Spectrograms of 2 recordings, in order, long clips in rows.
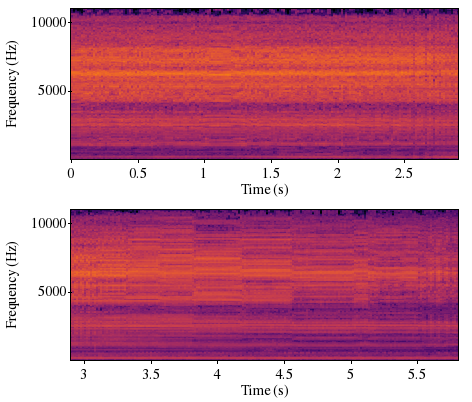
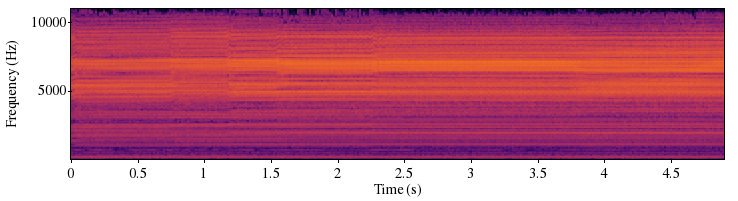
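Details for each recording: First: Dan Kubin Sidewinder V3R tattoo machine with rubber bands on, about 5–7 V, before the fix: a high buzzing whir that wavers, dipping and surging in pitch. Speed inconsistency. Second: Dan Kubin Sidewinder V3R tattoo machine after the fix, rubber bands on, at around 5.5–6.5: a consistent high buzz over a firm low hum, steady without hiccups. Running properly.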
